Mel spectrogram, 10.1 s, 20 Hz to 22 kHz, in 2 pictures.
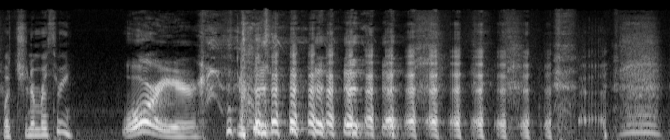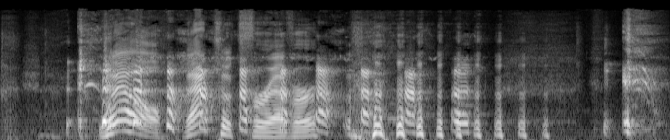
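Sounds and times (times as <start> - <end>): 
speech: 0.0 - 10.0
laughter-like pulses: 1.5 - 4.7, 5.5 - 9.2
person coughing from laughter: 5.6 - 6.3, 9.6 - 10.0.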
